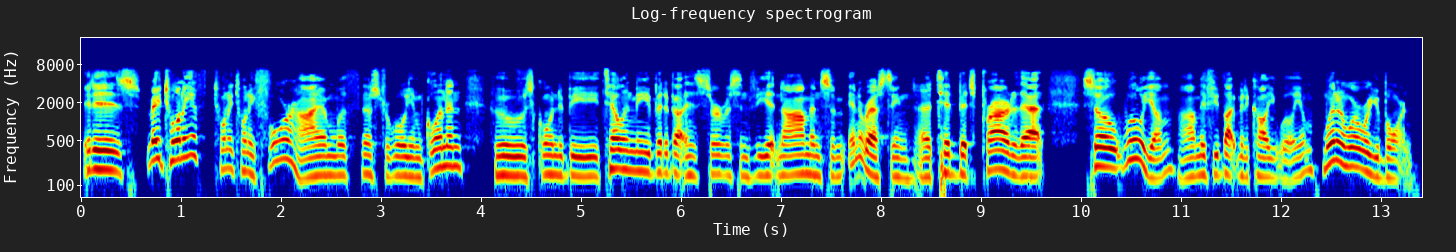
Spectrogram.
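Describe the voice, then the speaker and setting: A man's voice: fairly high pitch, expressive, a little fast, no room sound. A man opening an oral history interview and asking polite questions. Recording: dull dry sound.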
